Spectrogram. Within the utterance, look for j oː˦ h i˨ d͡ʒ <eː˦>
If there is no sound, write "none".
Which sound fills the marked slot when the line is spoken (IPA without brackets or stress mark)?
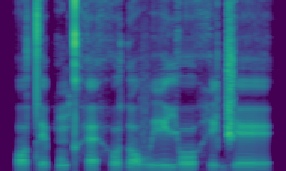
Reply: eː˨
